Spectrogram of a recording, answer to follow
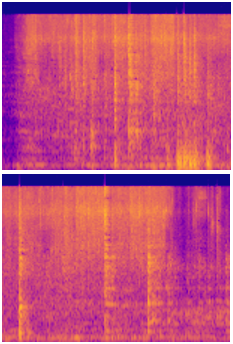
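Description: Kitchen tap running into a perforated aluminium colander over a stainless-steel sink: a steady splashing hiss with scattered knocks and clatters of the metal colander. The sound eases off about five seconds in.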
